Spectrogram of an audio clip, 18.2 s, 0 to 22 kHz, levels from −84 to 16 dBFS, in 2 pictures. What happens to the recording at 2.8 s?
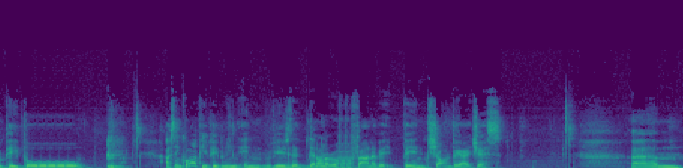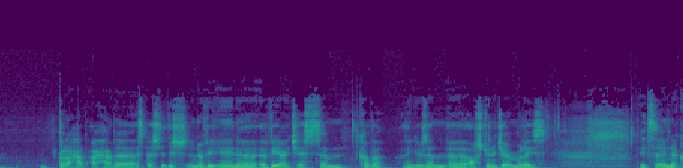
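Nothing goes wrong at 2.8 s; the audio carries straight through that moment with no dropout, click, distortion or other fault.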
